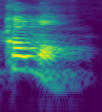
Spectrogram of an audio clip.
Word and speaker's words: comment: We don't pronounce it comment. We pronounce it comment. The T is silent because it's the last consonant, okay?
